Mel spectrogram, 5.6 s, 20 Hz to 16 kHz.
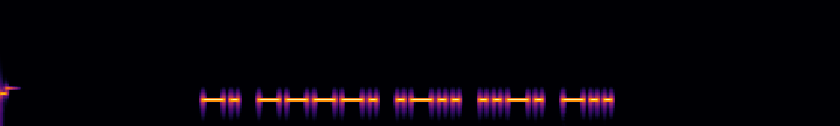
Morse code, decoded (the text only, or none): N9LFD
